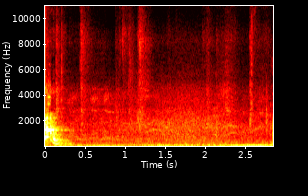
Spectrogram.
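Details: Dog giving a single short, sharp bark right at the start, followed by near silence with a low steady hum in the background.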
